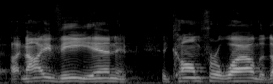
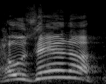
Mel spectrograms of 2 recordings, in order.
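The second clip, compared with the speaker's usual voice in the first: high, loud jubilant shout; crowd shouting hosanna; 10 semitones higher, 4 dB louder than usual. Acted. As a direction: cry it out like a cheering crowd. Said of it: "and they're shouting out".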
